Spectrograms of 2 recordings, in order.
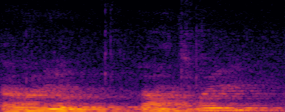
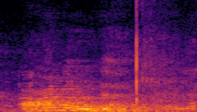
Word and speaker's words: Arlo Guthrie: brightest folk stars, including, I'm not going to pronounce the first one, but Ariel Guthrie? Arlo Guthrie.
